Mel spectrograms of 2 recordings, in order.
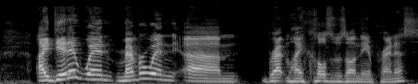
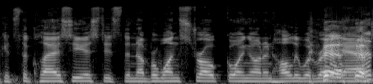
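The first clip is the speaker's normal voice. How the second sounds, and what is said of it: Donald Trump impression. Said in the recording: “I was on Y108 as Donald Trump ... your Trump impression”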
